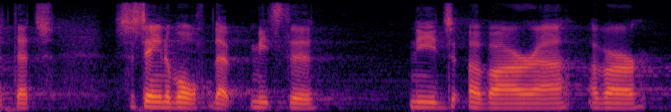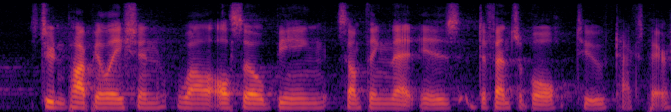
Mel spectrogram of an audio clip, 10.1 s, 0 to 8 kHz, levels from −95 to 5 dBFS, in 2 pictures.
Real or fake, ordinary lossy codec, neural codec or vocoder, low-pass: real; Opus, 64 kbps; none; 7.2 kHz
